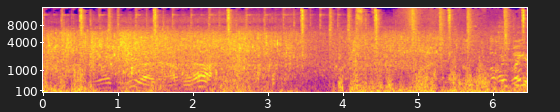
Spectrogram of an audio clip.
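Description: Wind buffeting the microphone on a small boat at sea, over the wash of water around the hull, easing for a moment past the middle. A voice is heard briefly in the first couple of seconds.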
